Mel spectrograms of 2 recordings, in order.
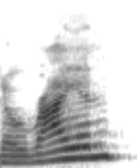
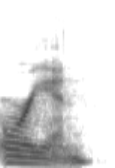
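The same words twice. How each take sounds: First: "Orion" said oh-RYE-un; stressed second syllable. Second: "Orion" said OR-ee-un; stressed first syllable. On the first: Host questioning herself on a town's name, "Orion" as oh-RYE-un. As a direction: stress the middle of "Orion", rhyming it with "Ryan". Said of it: "is it Orion or Orion?". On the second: Host offering her usual town name, "Orion" as OR-ee-un. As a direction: stress the start of "Orion", with an "ee" in the middle. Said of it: "I always say Orion". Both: Shown as a demonstration.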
